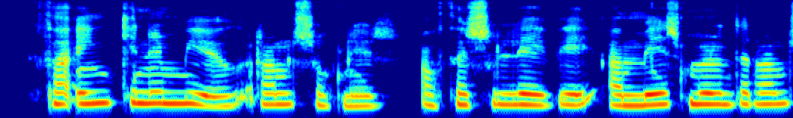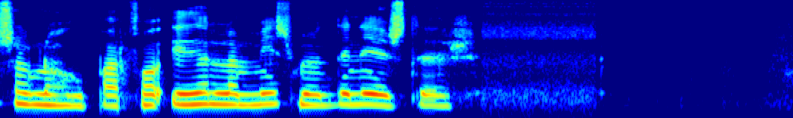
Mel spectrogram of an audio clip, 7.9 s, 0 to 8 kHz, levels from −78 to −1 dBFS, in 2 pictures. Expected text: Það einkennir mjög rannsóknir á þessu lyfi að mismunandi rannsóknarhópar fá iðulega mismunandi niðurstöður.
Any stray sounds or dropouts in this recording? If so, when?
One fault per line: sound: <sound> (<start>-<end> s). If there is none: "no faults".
no faults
